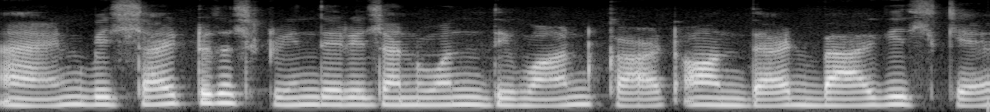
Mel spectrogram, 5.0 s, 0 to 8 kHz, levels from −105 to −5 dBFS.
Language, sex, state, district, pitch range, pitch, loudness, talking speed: English, female, Maharashtra, Mumbai Suburban, 180-205 Hz, 195 Hz, -18 LUFS, 195 wpm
